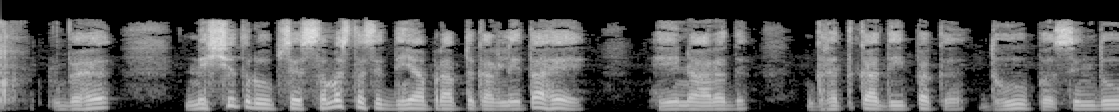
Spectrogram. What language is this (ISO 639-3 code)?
hin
